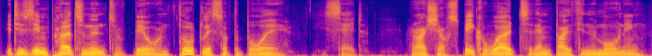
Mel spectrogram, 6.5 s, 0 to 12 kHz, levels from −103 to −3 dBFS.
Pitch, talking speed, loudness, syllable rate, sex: 95 Hz, 220 wpm, -18 LUFS, 5.4 syllables/s, male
